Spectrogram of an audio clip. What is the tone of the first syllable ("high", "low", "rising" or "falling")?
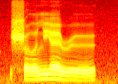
rising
